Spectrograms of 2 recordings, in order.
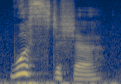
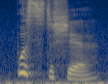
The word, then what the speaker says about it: Worcestershire: So they often end up saying Worcestershire or Worcestershire. However, it's actually pronounced Worcestershire or Worcestershire, as in, can you pass me that bottle of Worcestershire sauce, please?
